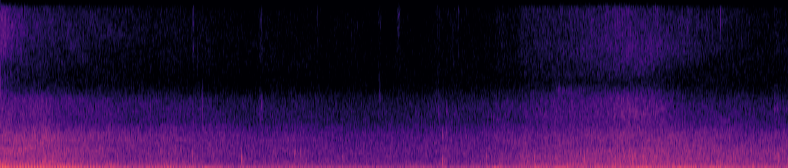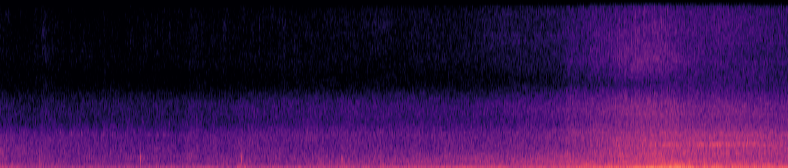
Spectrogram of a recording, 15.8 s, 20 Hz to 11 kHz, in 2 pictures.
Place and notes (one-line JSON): {"title": "Andong St., Taipei City - Footsteps sound", "date": "2014-05-02 11:57:00", "description": "Traffic Sound, Footsteps sound, Walking in the streets", "latitude": "25.05", "longitude": "121.54", "altitude": "8", "timezone": "Asia/Taipei"}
